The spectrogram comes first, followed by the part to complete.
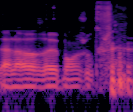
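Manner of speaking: soft, hushed, put-on gentle ASMR murmur. Joking that sleepy students can use the video as ASMR: put-on soft ASMR voice. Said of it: "une voix douce".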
